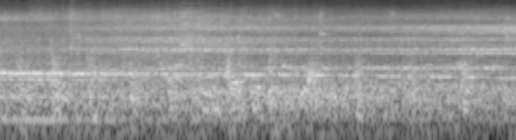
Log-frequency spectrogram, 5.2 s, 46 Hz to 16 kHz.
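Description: Meitetsu 100 series electric commuter train pulling out and rolling past, its wheels clacking on the rails under a steady whine.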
